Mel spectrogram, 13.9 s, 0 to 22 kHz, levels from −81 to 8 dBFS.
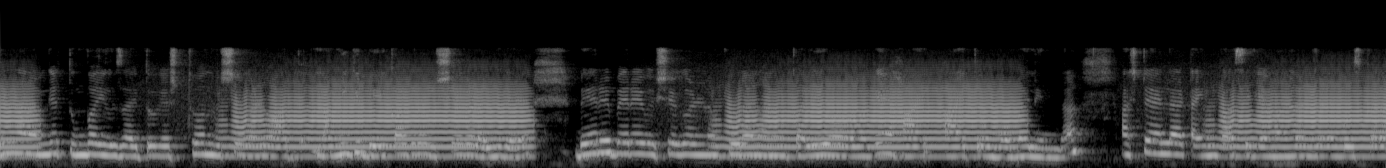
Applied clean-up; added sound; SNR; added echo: none; Trumpet; -3 dB; reverberation time 0.4 s.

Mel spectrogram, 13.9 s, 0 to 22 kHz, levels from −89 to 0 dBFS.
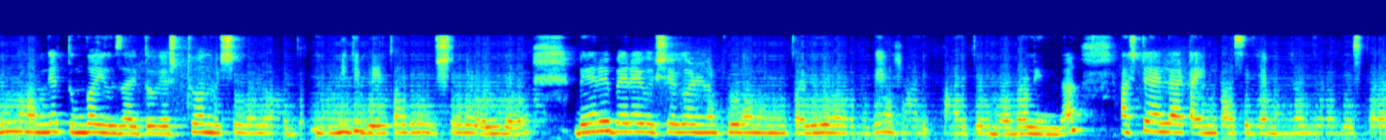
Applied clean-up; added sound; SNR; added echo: neural separator model SepFormer DNS4.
